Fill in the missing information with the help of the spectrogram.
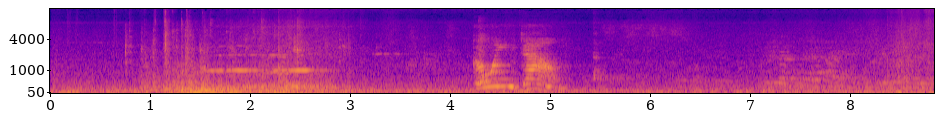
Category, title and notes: Sound effects > Other mechanisms, engines, machines
Elevator Doors and recorded voice "Going Down"
Elevator pre-recorded voice saying "Going Down", preceded by sound of elevator doors closing. Recorded at the Doubletree hotel on I-75 in Dallas, Texas. Voices outside the elevator can also be heard.
elevator, doors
